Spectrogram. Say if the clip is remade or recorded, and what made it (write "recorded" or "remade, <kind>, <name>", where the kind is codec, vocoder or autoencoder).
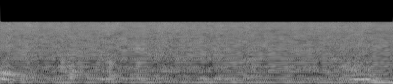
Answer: remade, vocoder, Vocos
